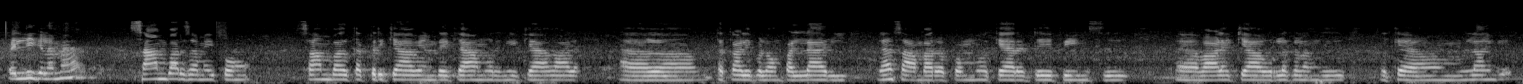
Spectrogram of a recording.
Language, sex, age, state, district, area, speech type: Tamil, female, 45-60, Tamil Nadu, Thoothukudi, rural, spontaneous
